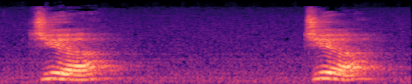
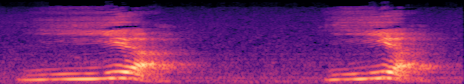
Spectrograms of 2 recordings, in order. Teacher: My tongue is getting close to the top of my mouth, but it does not touch. If it touches, we come out with a J. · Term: Y sound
